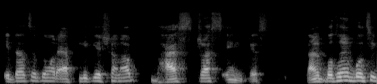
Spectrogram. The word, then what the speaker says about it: Weierstrass: দেখো WEI, আবার ERS, TRASS, ঠিক আছে, ভায়াস্ট্রাস। স্বাভাবিক জার্মান ভাষায় ডাব্লিউ কে ভর মতো দিয়ে উচ্চারণ করে।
